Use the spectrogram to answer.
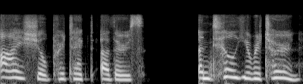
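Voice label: Vox Victory, English; Jane L; kings raid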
